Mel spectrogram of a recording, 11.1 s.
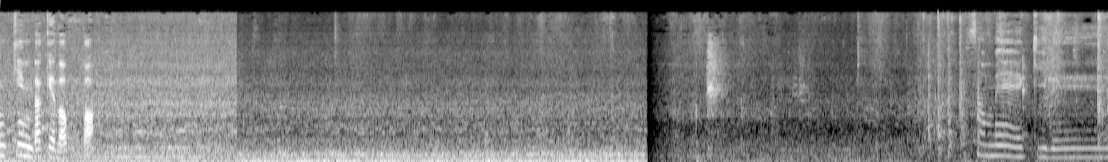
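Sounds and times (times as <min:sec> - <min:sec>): railcar engine rumble: 0:00.0 - 0:06.5
station background noise: 0:00.0 - 0:11.0.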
